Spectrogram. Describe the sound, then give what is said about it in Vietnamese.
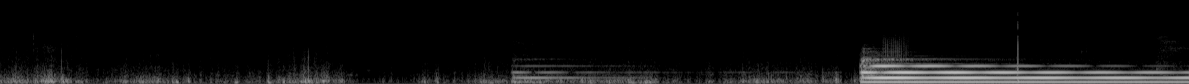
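A meditation bell is struck once during a Buddhist dharma talk after soft rustling, then rings on loudly with sustained, steady, layered tones that slowly fade. “mình nghe một tiếng chuông rồi mình tiếp tục.”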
